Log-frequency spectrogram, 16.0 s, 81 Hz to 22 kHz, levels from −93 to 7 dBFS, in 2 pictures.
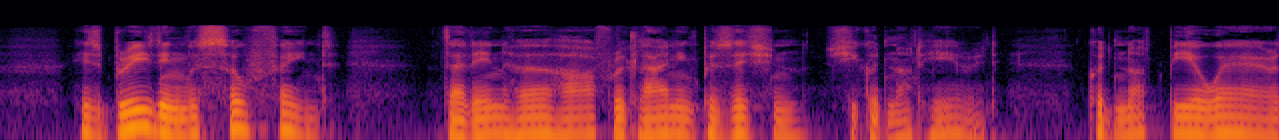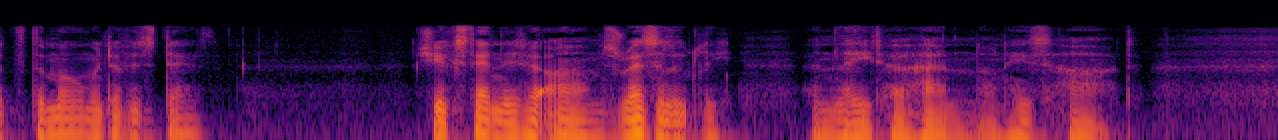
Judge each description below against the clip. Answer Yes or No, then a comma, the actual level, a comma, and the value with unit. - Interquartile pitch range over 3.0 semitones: No, average, 2.7 semitones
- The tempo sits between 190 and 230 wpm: No, average, 145 wpm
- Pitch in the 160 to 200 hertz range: No, very low, 95 Hz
